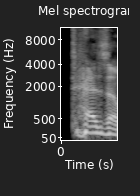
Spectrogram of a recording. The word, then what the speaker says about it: Waltez: We got Waltez Waltez, when you say his name I want spit to fly out of your mouth. Put put some emphasis on the T.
